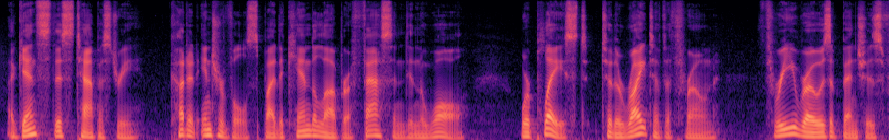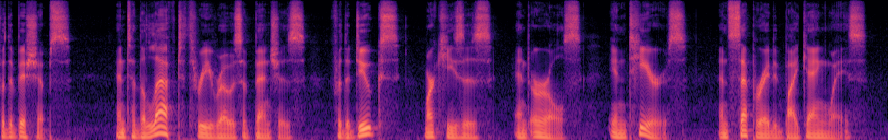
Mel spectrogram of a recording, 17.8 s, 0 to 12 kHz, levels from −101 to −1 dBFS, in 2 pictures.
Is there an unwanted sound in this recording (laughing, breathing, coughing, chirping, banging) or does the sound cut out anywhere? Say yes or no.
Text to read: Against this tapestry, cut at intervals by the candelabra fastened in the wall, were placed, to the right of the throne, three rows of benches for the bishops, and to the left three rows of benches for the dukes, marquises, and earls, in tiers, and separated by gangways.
no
